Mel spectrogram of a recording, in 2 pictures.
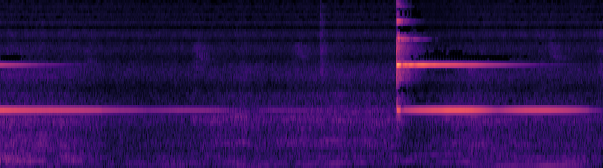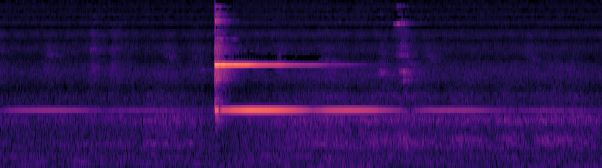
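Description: A small metal chime is struck and rings out clearly, slowly fading away.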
